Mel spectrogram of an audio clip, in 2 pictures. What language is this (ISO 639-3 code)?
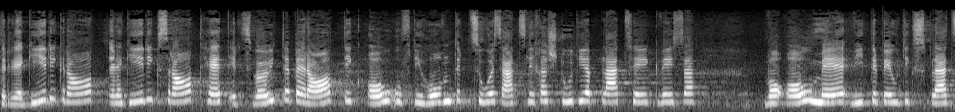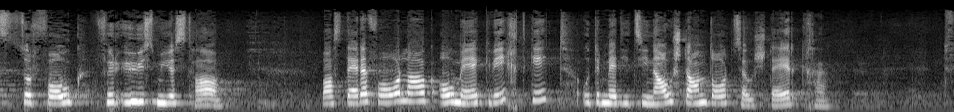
gsw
